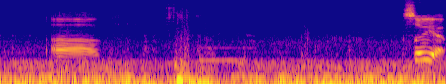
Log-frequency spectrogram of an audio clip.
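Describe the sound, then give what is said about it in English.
A car drives along a city road, its steady low interior rumble continuing throughout, with a few brief vocal sounds over it. “So now I'm driving.”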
